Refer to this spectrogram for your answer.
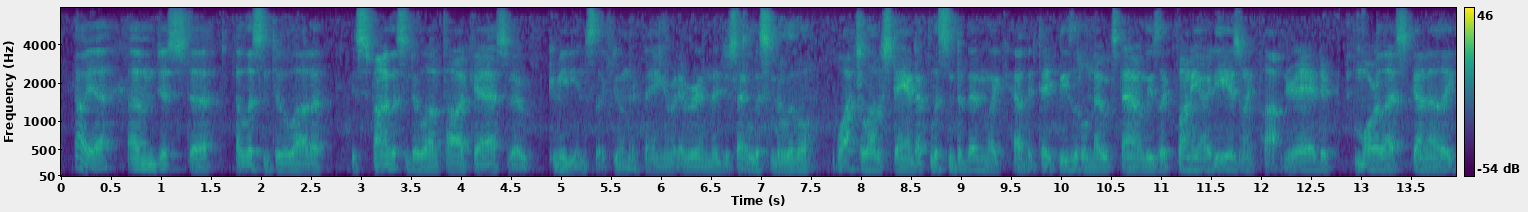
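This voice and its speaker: Mumbling at a very fast pace with hardly any pauses, a man with a very deep, low voice speaks in monotone, flat intonation amid noticeable background noise and audible room echo. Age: 30s. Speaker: firefighter. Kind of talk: casual chat. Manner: flat, eerie cadence.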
